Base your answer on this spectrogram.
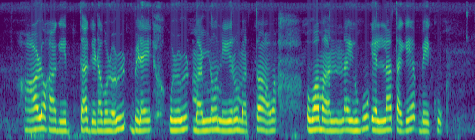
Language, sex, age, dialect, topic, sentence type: Kannada, female, 31-35, Northeastern, agriculture, statement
